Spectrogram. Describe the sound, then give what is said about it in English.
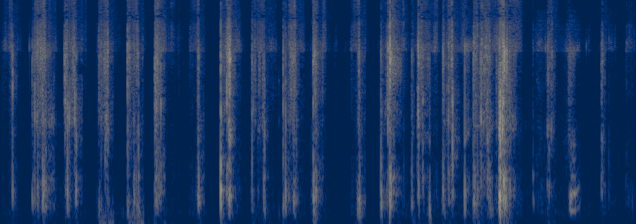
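Tarot cards are shuffled and drawn in many quick, crisp, papery snaps and rustles, faint and irregular, with no talking. “I'm going to pull for a few more cards.”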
